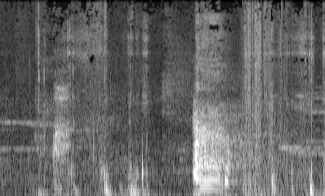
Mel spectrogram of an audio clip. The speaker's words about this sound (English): I thought I was rid of this cough that's been with me for several weeks, but the smoke has stirred it up again. The smoke from the bushfire. Not my smoking.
